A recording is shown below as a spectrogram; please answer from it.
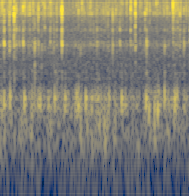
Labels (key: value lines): label: biophony, chatter
recorder: HydroMoth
